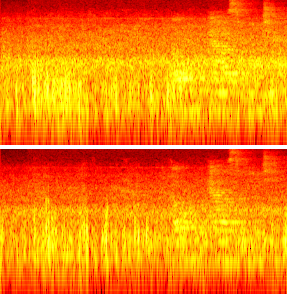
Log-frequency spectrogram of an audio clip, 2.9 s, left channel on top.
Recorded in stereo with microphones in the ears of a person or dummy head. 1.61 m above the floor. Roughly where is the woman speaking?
Centre.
